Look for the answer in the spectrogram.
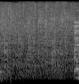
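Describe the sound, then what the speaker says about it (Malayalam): Chopped onions dropped into hot oil in a Kerala-style frying pan for an egg stir-fry, giving a steady, close sizzle that hisses evenly and swells slightly near the end. "അപ്പോൾ ആദ്യം നമുക്ക് നമ്മുടെ സവോള ഇട്ട് കൊടുക്കാം."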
